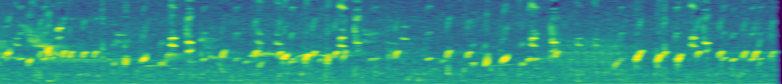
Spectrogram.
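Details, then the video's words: Goldfinch singing: rapid, bright twittering of short high chirps and trills, densely packed and bursting every fraction of a second, with faint low tones underneath. "Goldfinch Chirping"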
